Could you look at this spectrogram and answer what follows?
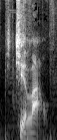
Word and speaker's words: Shiloh: It's the Shiloh from, you're supposed to pronounce it Chilow.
